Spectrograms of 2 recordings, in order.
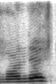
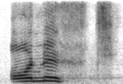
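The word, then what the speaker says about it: honest: शी शी इज अ हनेस्ट women. आपने पता है गलती क्यों की? क्योंकि आपने एच को प्रोनाउंस किया। इस शब्द में एच साइलेंट है। एच की आवाज नहीं आती। ऑनेस्ट इसकी प्रोनाउंसिएशन ऑनेस्ट है।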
